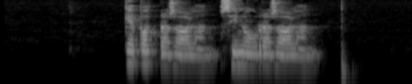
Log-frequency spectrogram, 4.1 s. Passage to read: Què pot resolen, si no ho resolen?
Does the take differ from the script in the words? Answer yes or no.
no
